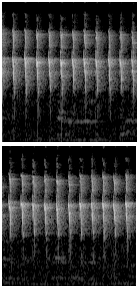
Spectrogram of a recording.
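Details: Singing cockatiel in mating mood, delivering a rapid, evenly paced series of around twenty clipped, buzzy chirps, about four each second, with no other sounds.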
